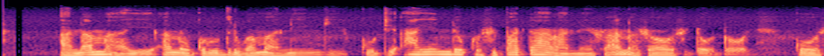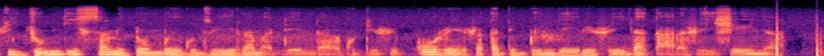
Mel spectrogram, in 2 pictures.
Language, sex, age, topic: Ndau, male, 18-24, health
